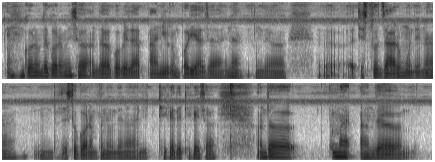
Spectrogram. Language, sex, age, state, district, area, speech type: Nepali, male, 18-30, West Bengal, Kalimpong, rural, spontaneous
